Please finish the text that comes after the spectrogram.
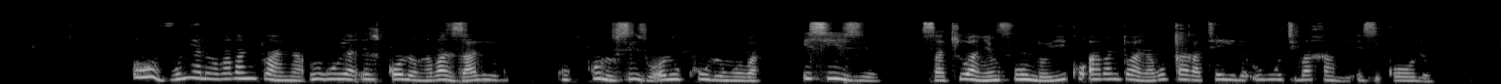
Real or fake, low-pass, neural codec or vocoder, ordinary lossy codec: real; 7.2 kHz; none; AAC, 32 kbps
